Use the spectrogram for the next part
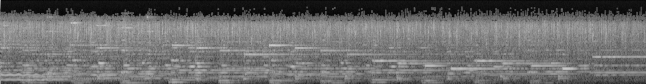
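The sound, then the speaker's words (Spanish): Steady rain patters on a hard surface throughout, mixed with sustained orchestral music and soft rhythmic low thumps, even in loudness, with no talking. “cantando y bailando bajo la lluvia.”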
